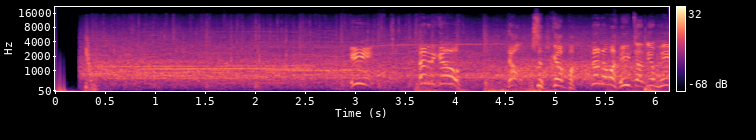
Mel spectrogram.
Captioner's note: applause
